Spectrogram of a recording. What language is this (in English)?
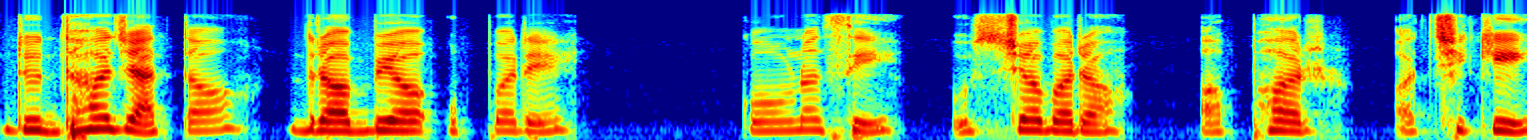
Odia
